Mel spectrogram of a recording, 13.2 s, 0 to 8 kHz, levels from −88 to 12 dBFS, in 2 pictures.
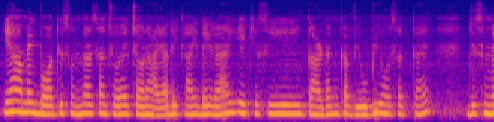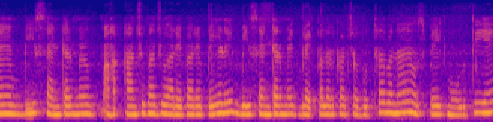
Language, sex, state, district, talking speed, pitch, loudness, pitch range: Hindi, female, Uttarakhand, Uttarkashi, 215 wpm, 215 Hz, -15 LUFS, 205-230 Hz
